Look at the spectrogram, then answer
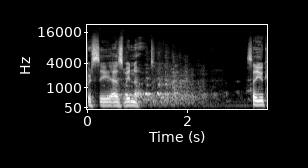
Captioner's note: scattered giggling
